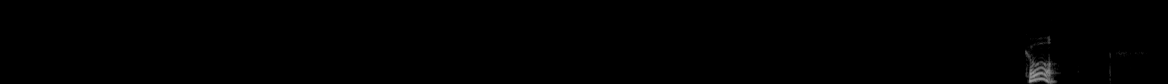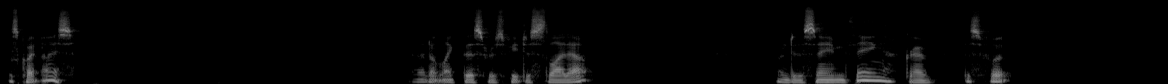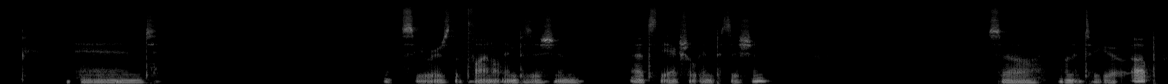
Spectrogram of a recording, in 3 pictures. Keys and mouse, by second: 9.7 space, 11.1-13.5 drag, 13.6 space, 14.7 space, 15.4-19.1 drag, 20.8 click, 22.6 click, 24.0 shift+click, 25.3-27.8 drag, 28.0 click, 28.5 click, 29.0 x, 29.8-33.8 drag, 34.1 g.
